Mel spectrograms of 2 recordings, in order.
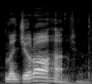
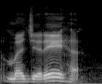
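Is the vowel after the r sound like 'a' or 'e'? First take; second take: a; e. First: The vowel after r is an open 'a' sound. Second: The vowel after r leans toward 'e' (imalah). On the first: "ustaz tersebut membaca majroha" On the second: "maka dibaca imalah"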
